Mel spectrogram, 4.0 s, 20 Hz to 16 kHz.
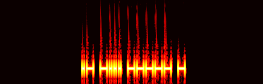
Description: Morse code, heard as a keyed tone, about 34 wpm, 700 Hz. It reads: AB0T
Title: USA Call Signs - 4 Characters - 4x Character Spacing - 35wpm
